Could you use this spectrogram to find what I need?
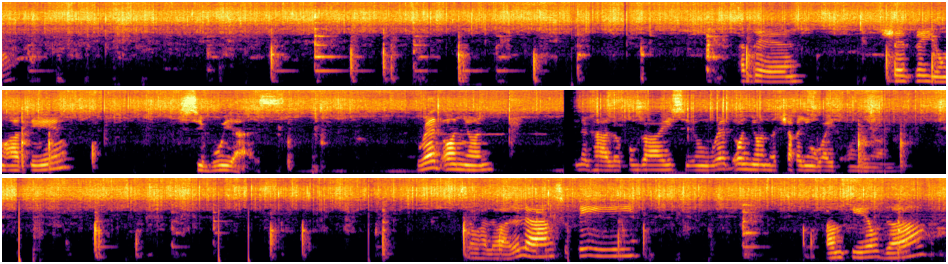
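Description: A wooden spoon scrapes and taps against a metal pan.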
